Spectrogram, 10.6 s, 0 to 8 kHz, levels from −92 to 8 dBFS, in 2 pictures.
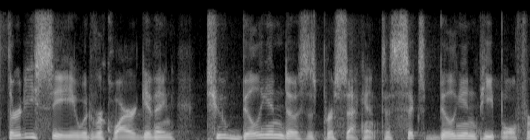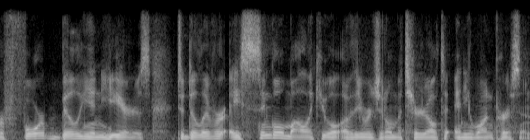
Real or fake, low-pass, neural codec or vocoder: real; 7.2 kHz; none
